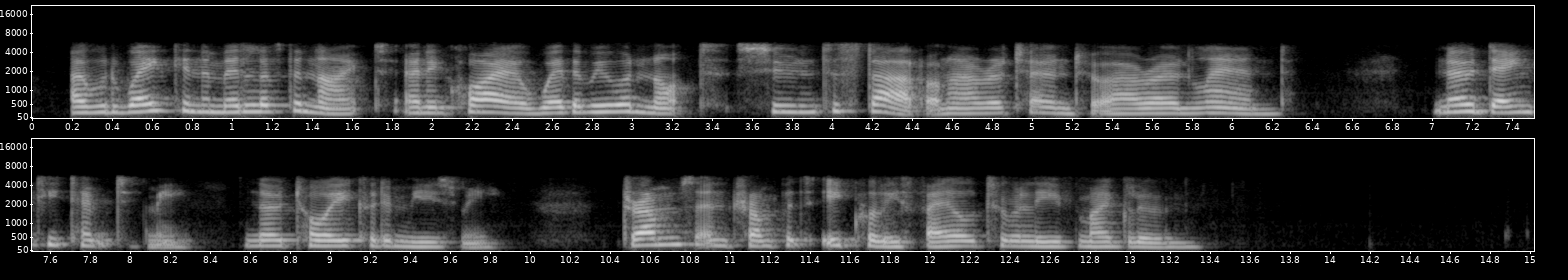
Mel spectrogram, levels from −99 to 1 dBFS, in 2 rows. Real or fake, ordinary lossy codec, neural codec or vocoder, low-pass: fake; Opus, 24 kbps; codec, 16 kHz, 6 kbps, DAC; 5.4 kHz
